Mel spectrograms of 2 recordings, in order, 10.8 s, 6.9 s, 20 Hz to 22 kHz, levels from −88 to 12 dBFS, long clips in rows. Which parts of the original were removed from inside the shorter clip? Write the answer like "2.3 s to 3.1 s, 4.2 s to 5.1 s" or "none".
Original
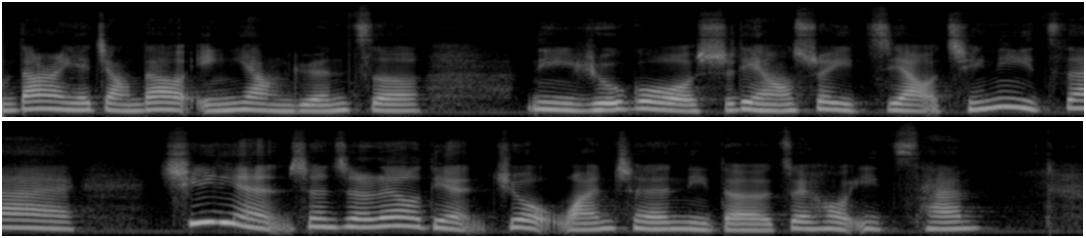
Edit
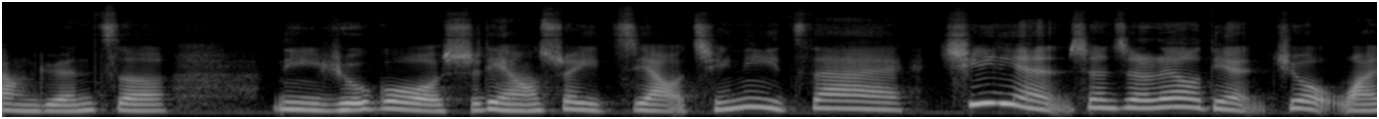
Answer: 5.9 s to 6.1 s

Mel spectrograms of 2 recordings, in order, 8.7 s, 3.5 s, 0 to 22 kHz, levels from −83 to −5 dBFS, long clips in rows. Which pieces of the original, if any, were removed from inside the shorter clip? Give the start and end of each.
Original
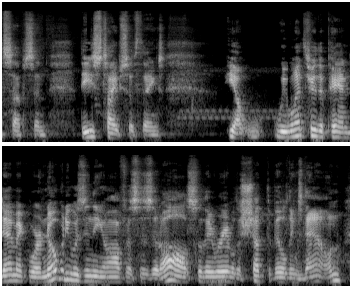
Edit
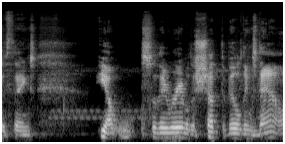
3.3 s to 6.7 s

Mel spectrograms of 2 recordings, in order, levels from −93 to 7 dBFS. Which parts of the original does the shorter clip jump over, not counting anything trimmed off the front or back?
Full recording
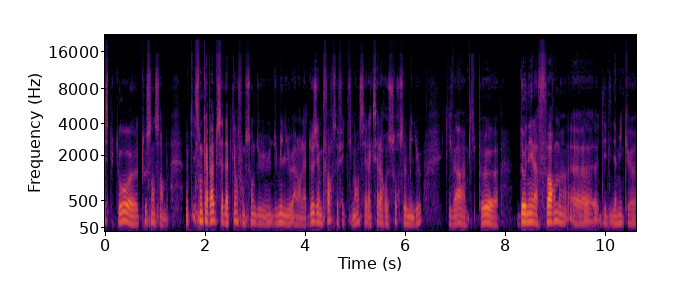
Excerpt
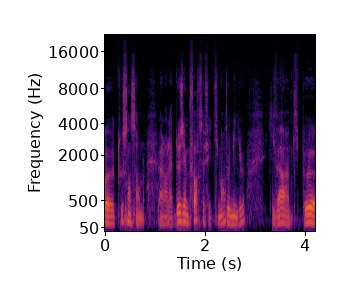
1.5 s to 3.7 s, 5.1 s to 6.0 s

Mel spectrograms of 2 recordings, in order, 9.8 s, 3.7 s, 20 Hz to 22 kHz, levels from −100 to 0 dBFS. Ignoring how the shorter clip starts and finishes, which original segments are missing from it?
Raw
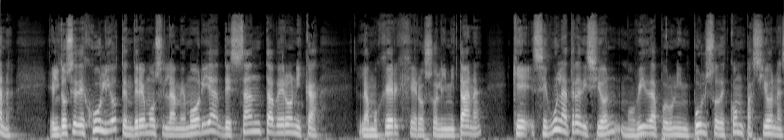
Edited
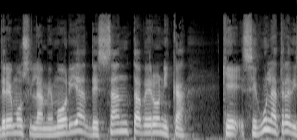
4.4 s to 6.4 s

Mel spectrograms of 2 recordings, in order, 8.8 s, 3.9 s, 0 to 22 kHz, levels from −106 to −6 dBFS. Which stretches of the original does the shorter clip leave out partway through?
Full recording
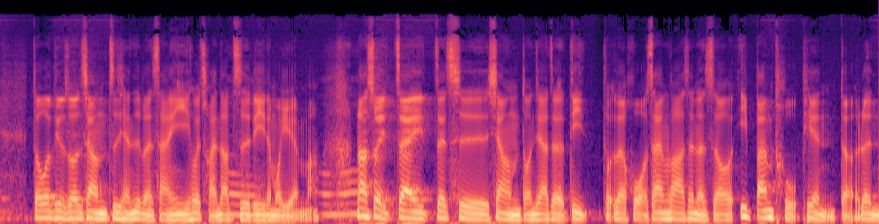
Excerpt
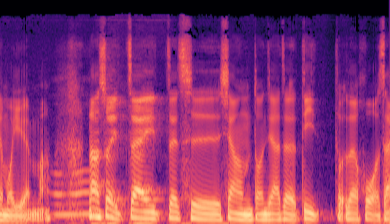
none

